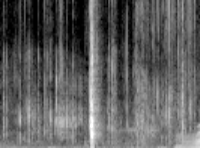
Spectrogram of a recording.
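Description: Plastic crinkling and rustling as a CD jewel case is handled, with one sharp click about a second in.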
